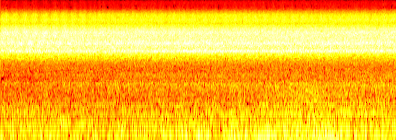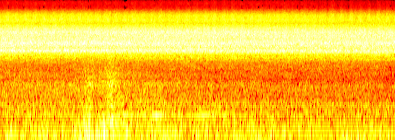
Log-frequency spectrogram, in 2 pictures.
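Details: A dense chorus of Japanese summer cicadas at Chionji Temple, Kyoto, makes a steady, high, shimmering hiss that never lets up.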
